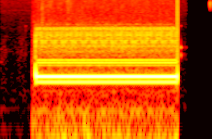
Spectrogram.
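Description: A single steady telephone ringback tone heard through a handset held to the ear, the first ring of a call just dialed, lasting about a second and a half with a slightly filtered, phone-line quality, then cutting off cleanly into silence.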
